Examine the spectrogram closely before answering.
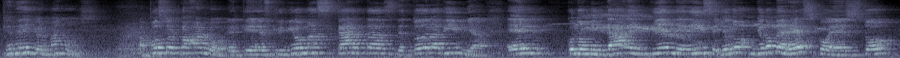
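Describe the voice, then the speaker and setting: A man with a Mexican accent preaching a sermon as a pastor, speaking emphatically with repeated phrases and pauses for effect. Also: very high-pitched. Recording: echoey church hall, distant mic, noisy.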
